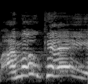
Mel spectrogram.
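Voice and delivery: high, loud call from far off; shouting back. Retold or imitated. Stuck Jen answering her searching dad, shouting high and loud. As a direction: yell so he can hear you.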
